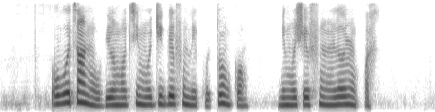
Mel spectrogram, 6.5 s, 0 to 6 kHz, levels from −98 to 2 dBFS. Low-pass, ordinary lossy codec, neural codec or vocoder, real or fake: 5.4 kHz; none; codec, 16 kHz, 1 kbps, FreqCodec, larger model; fake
